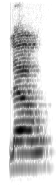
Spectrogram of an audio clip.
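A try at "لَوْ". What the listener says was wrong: Not low, just low. If you say low, you're making this longer. You're adding an alif in the middle. We would just want it directly. Low.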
